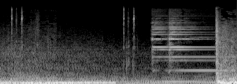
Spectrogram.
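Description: Subscribe-button animation sound effects: a short click near the start, then a bright bell ding ringing in the last half second, over a loud, deep low rumble.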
